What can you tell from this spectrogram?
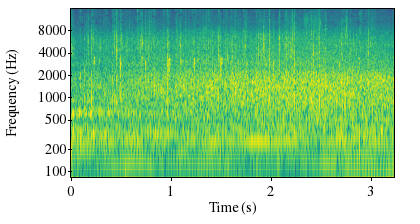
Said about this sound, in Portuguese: Uma salva de palmas para ele, gente.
